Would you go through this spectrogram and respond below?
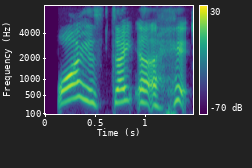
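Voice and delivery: mock British accent, quoting a Brit; a hammed-up British accent. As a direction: say it like a bemused Brit. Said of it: "he said it in a British accent".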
